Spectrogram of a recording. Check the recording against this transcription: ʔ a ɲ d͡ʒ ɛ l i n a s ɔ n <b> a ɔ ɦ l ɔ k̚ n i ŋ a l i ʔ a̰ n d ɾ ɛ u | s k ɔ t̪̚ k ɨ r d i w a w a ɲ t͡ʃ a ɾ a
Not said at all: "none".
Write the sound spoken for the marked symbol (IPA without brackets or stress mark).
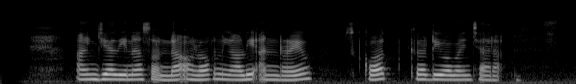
d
